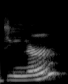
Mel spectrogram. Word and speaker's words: Diener: say uh is uh my last name is actually pronounced dinner and a lot of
